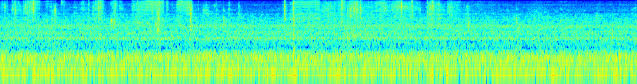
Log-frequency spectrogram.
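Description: Steady low rumble of an idling car, heard from inside the cabin. Light crinkles and clicks of paper and food packaging being handled come and go, mostly in the first half.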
